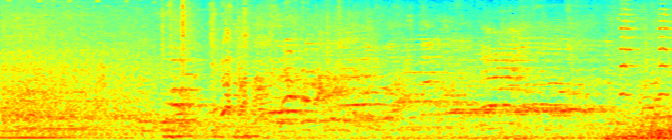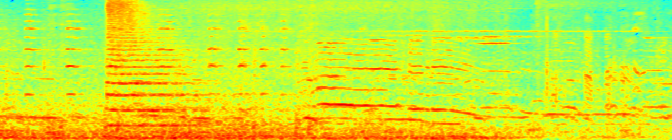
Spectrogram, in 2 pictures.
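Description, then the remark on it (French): An RER commuter train rumbles through a busy station at Le Raincy, France, its horn sounding around the midpoint, with crowd chatter and clattering wheels mixing in the background. “Il saute par-dessus les portillons pour prendre le RER.”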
